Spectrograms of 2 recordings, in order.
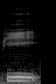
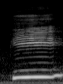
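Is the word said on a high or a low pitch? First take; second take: low; high. First: The word is said on a low pitch. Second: The word is said on a high pitch. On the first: "낮은 소리 비 이렇게 되죠" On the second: "비 이렇게 하면 높은 소리죠"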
